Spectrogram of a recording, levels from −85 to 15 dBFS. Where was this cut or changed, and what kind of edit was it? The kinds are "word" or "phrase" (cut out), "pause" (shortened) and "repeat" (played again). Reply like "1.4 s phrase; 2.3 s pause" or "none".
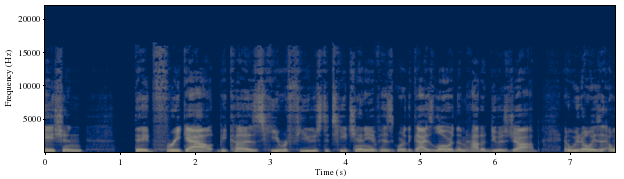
4.7 s word

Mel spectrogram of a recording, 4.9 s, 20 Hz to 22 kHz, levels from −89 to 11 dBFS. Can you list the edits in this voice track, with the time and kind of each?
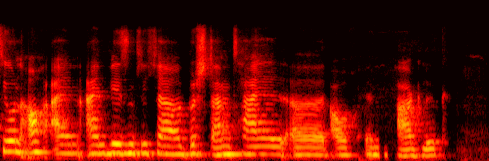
3.3 s word

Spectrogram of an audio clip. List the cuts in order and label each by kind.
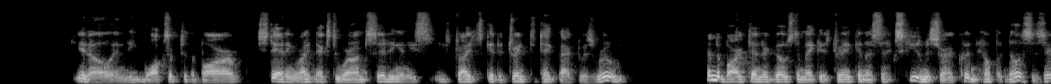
none

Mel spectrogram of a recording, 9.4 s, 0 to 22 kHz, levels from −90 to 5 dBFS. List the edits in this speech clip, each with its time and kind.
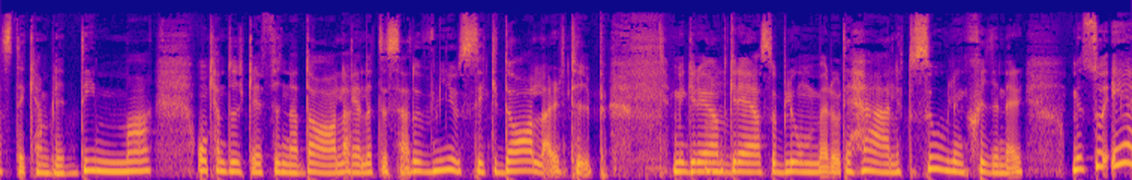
1.7 s word; 2.1 s word; 2.9 s word; 3.4 s word; 7.0 s word

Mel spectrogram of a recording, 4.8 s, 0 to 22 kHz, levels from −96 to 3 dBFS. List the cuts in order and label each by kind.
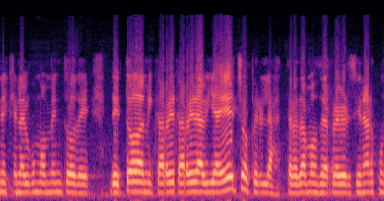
2.2 s repeat

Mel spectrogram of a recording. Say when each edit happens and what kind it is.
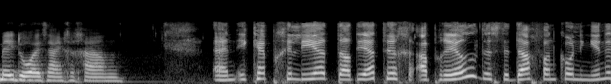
3.5 s word

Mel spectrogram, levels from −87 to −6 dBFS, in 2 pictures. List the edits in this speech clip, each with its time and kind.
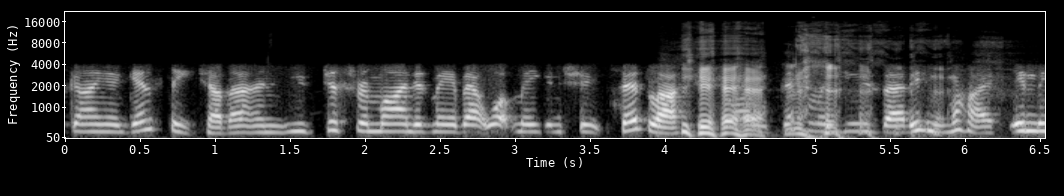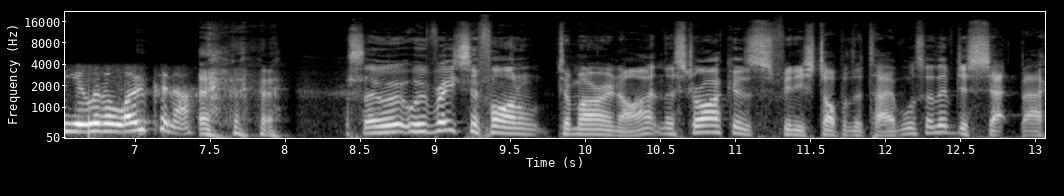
6.3 s pause

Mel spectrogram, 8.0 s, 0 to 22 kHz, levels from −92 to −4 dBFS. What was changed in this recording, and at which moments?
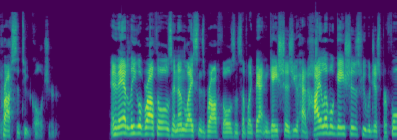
none

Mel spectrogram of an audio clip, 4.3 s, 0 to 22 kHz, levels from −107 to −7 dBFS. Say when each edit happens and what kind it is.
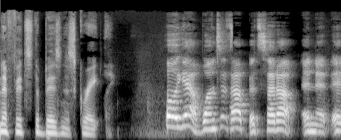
2.9 s word

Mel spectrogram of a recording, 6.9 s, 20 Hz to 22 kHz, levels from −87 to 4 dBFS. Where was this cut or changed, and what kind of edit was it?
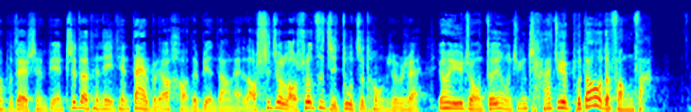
4.3 s pause

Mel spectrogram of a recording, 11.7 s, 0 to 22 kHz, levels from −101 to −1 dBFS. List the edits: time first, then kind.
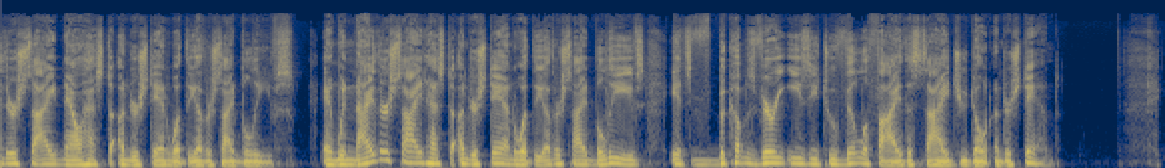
3.1 s pause

